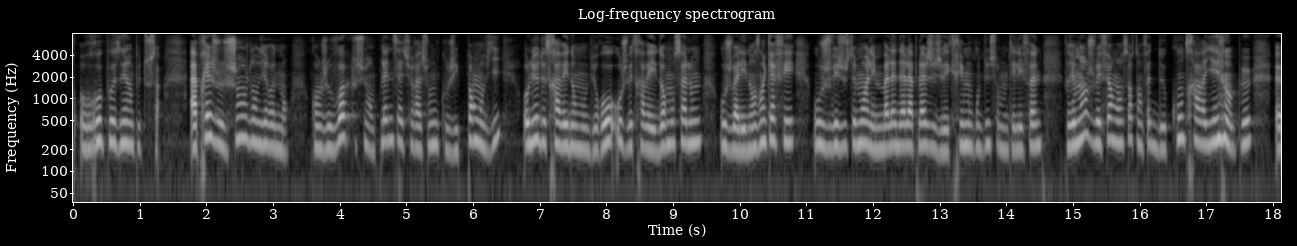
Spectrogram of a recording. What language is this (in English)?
French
